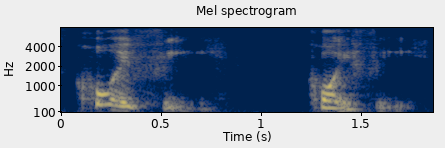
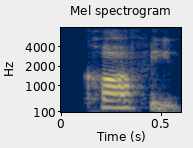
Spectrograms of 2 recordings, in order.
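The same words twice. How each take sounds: First: Coffee mimicked as "coy-fee"; imitated pronunciation. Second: Said in the usual way. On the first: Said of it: "cracks me up when she says".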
